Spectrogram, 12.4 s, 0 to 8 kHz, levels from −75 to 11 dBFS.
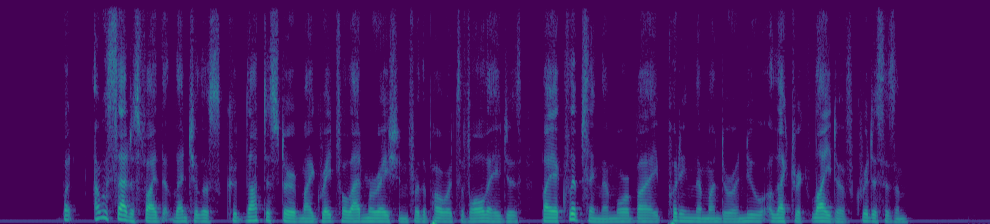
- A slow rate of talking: No, average, 155 wpm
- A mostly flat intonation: Yes, narrow, 1.8 semitones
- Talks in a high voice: No, low, 110 Hz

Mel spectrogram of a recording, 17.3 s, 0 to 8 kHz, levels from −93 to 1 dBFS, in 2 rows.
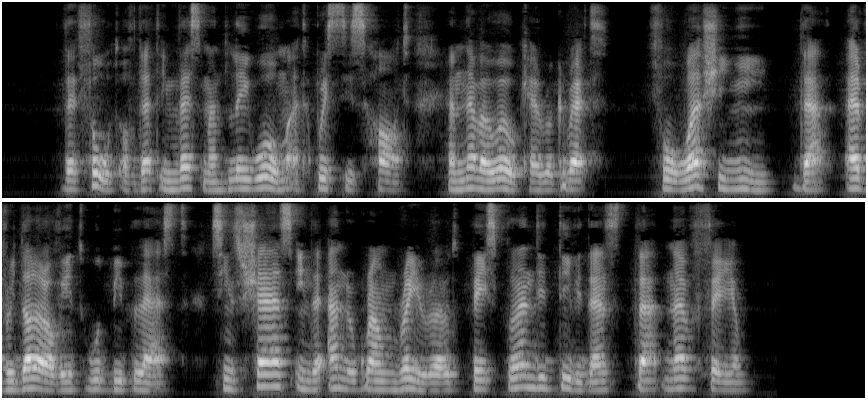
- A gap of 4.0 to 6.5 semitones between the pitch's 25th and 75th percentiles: No, average, 2.8 semitones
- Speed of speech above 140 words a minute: No, slow, 135 wpm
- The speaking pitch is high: No, medium, 140 Hz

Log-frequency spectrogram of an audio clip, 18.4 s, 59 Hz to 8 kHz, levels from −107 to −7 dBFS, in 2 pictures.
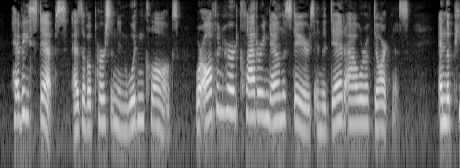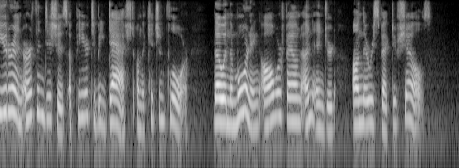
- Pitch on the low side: No, high, 225 Hz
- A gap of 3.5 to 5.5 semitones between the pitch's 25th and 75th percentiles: Yes, average, 3.9 semitones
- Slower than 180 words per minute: Yes, average, 155 wpm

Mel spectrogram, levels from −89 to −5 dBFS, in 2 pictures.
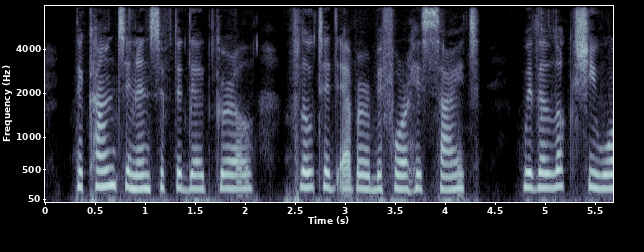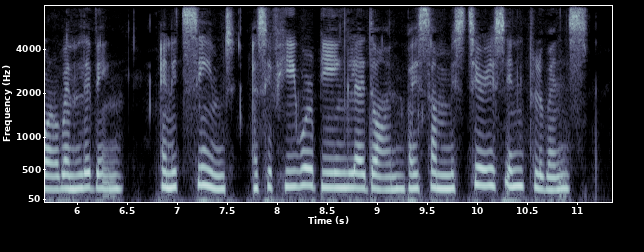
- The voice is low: No, high, 220 Hz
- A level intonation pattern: Yes, narrow, 2.1 semitones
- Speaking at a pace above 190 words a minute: No, average, 170 wpm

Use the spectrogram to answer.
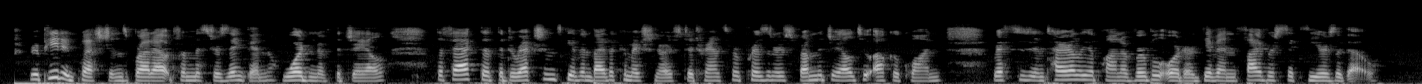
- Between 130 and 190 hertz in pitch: Yes, medium, 185 Hz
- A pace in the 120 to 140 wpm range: No, average, 170 wpm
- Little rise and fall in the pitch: Yes, narrow, 2.2 semitones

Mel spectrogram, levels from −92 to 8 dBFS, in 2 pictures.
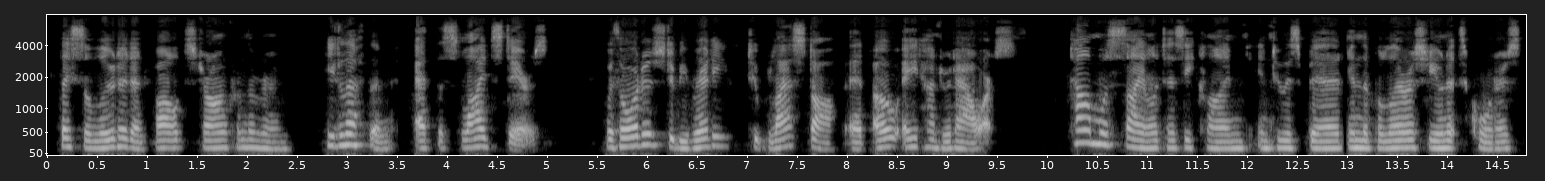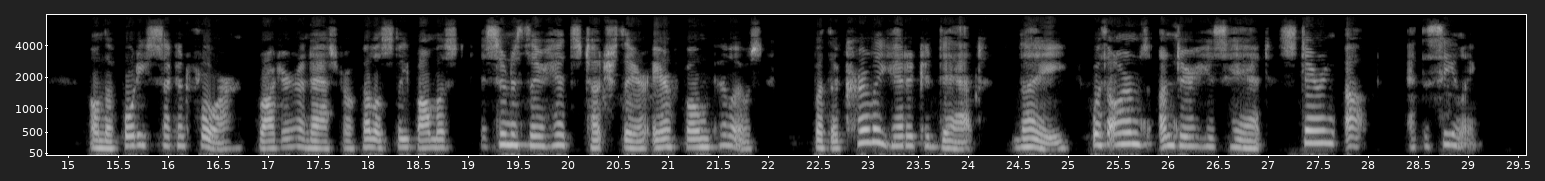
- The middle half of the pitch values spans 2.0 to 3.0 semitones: No, average, 4.3 semitones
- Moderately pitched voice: Yes, medium, 170 Hz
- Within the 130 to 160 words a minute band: Yes, average, 155 wpm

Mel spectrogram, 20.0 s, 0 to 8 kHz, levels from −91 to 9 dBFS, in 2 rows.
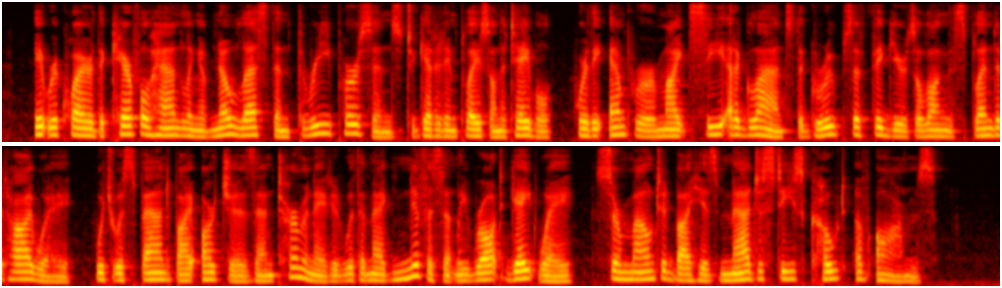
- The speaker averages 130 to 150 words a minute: No, average, 160 wpm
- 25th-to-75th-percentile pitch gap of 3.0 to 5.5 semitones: Yes, average, 4.1 semitones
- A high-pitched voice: No, medium, 145 Hz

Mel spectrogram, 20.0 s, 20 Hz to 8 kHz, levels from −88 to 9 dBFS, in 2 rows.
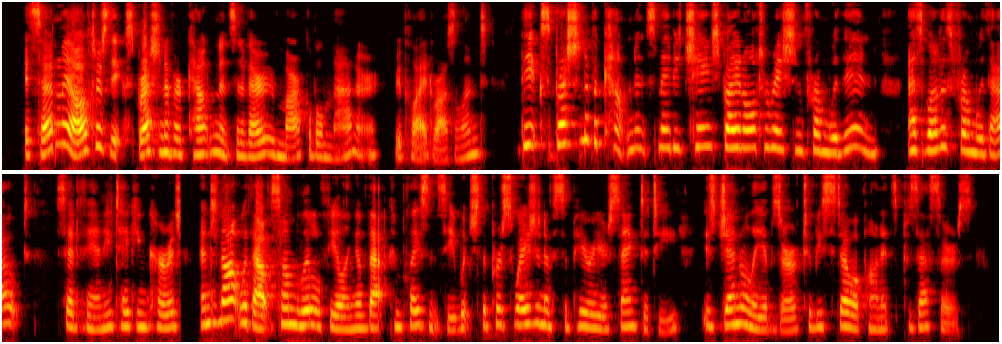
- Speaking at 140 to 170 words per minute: No, average, 180 wpm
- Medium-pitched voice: No, high, 225 Hz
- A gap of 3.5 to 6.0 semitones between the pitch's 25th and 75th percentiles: Yes, average, 5.2 semitones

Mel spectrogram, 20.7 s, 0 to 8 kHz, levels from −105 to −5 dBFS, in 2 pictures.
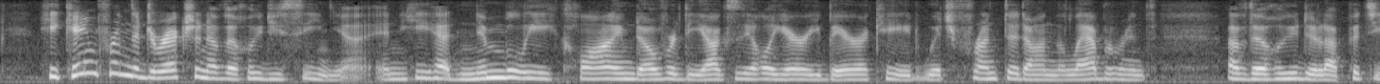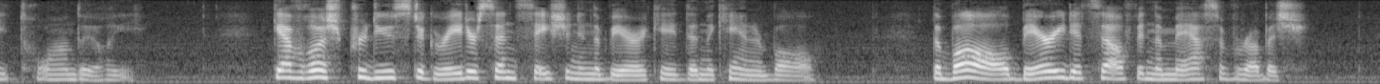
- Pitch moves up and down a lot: No, average, 3.7 semitones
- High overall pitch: Yes, high, 195 Hz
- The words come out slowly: No, average, 150 wpm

